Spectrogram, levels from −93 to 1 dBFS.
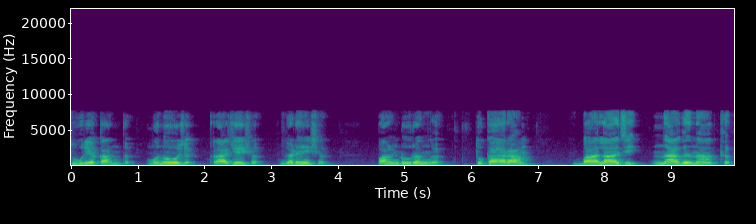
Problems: none marked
